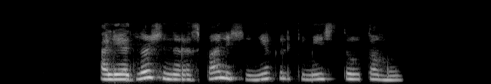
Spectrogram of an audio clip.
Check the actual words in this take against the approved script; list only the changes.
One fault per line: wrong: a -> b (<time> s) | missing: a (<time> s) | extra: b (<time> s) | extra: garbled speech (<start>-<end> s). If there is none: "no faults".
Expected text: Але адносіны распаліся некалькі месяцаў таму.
no faults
